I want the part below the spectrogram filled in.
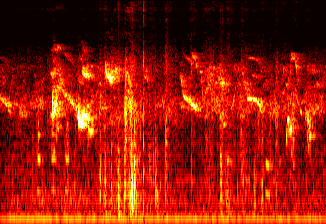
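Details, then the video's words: Chickens going about their daily activity, giving short high chirps and soft clucks in an uneven run, with a steady low hum underneath. "Natural Sounds of Chickens | Daily Activity with Chickens"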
